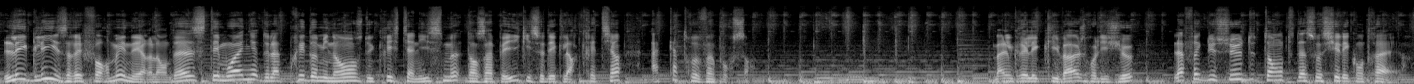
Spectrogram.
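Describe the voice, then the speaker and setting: A man narrates a travel documentary from a studio voice-over booth. His voice sits somewhat high for a man and moves through a lively, wide melodic range. Music plays clearly underneath him. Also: measured pace.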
